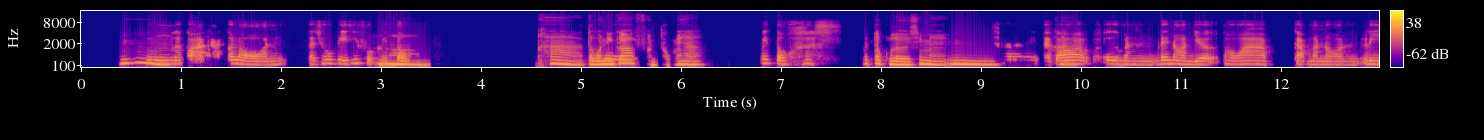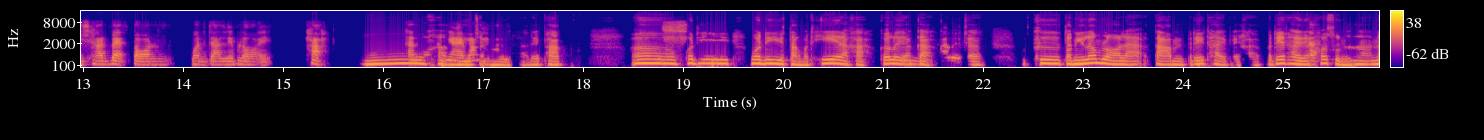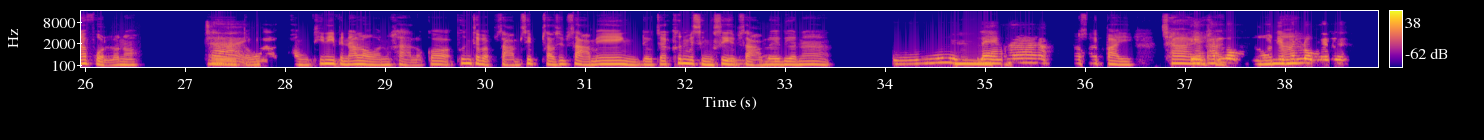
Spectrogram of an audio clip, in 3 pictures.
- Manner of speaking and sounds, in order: distorted speech; mechanical hum; laughing while speaking: "ค่ะ"; in English: "recharge"; chuckle
- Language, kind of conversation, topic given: Thai, unstructured, ช่วงเวลาไหนในชีวิตที่ทำให้คุณเติบโตมากที่สุด?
